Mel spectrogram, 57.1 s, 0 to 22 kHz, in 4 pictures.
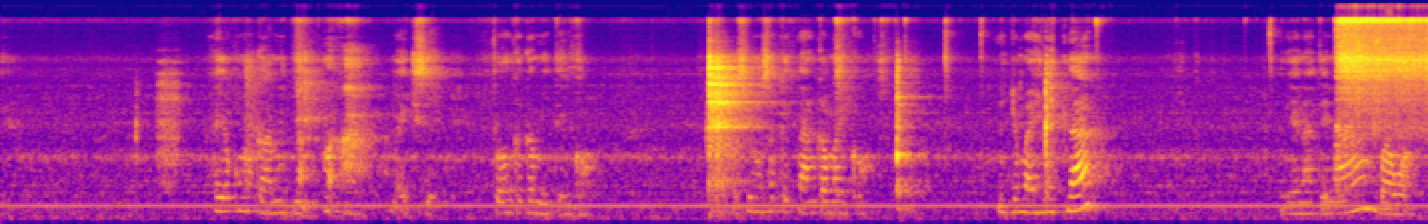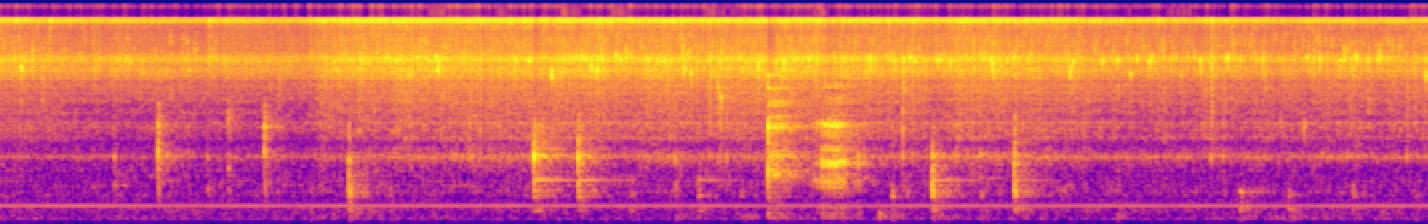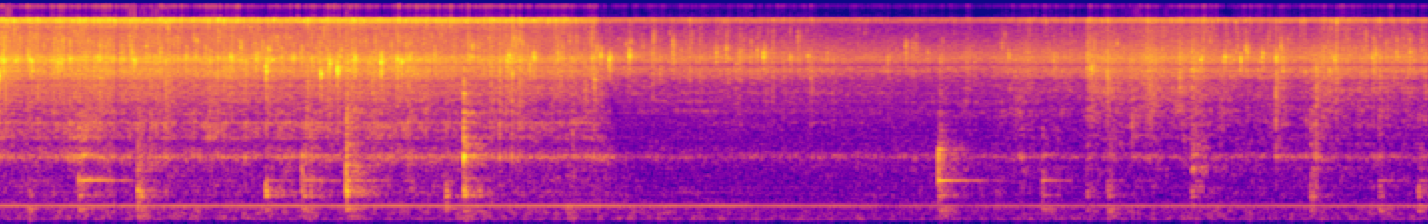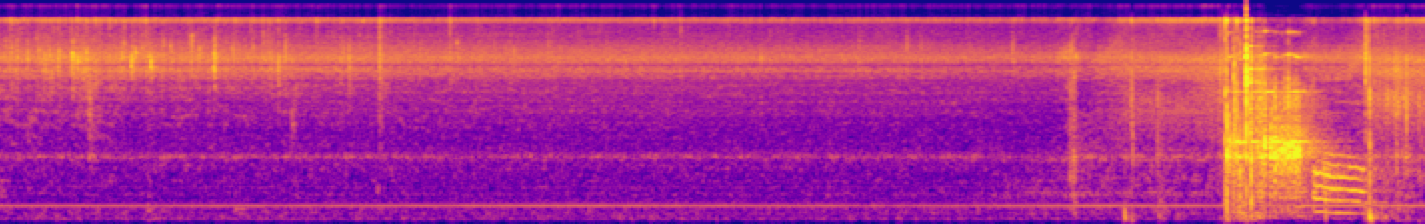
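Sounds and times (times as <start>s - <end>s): garlic sizzling in hot oil: 13.3s - 55.2s, 56.0s - 57.0s.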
